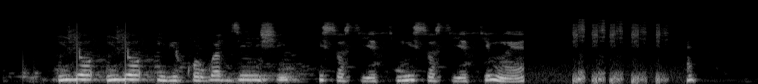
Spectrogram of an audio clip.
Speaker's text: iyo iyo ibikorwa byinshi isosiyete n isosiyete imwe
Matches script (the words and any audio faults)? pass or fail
fail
